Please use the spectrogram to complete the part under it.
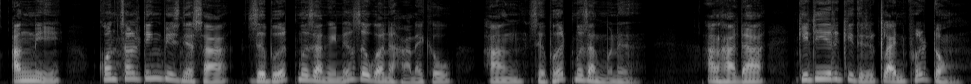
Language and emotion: Bodo, happy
